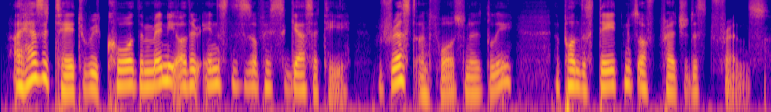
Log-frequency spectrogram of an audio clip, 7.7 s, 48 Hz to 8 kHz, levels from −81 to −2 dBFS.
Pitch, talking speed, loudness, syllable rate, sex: 155 Hz, 155 wpm, -20 LUFS, 6.2 syllables/s, male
